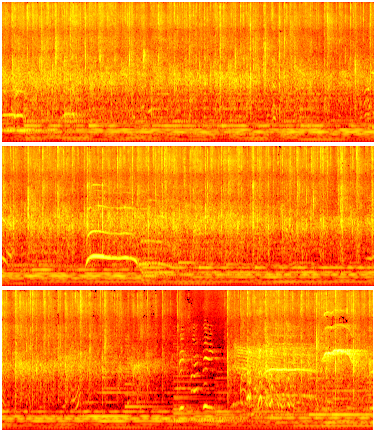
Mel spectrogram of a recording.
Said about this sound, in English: Give them a hand clap, everyone.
